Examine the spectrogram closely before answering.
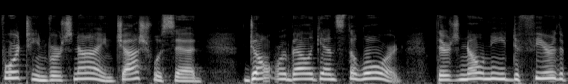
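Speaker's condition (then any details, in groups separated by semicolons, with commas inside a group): No condition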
